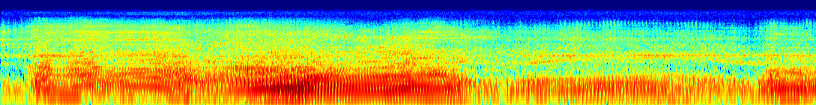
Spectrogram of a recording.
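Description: A Triking three-wheeler's V-twin engine pulling away and accelerating. It rises to its loudest about four seconds in, drops off, then builds again more quietly near the end.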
